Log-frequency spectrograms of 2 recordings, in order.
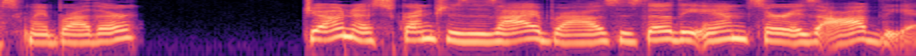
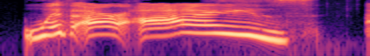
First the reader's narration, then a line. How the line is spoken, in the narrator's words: exclaim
